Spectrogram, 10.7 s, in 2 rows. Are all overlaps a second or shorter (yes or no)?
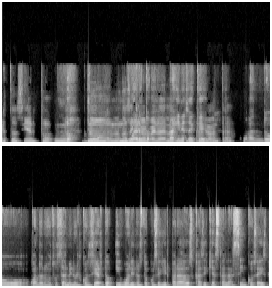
no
